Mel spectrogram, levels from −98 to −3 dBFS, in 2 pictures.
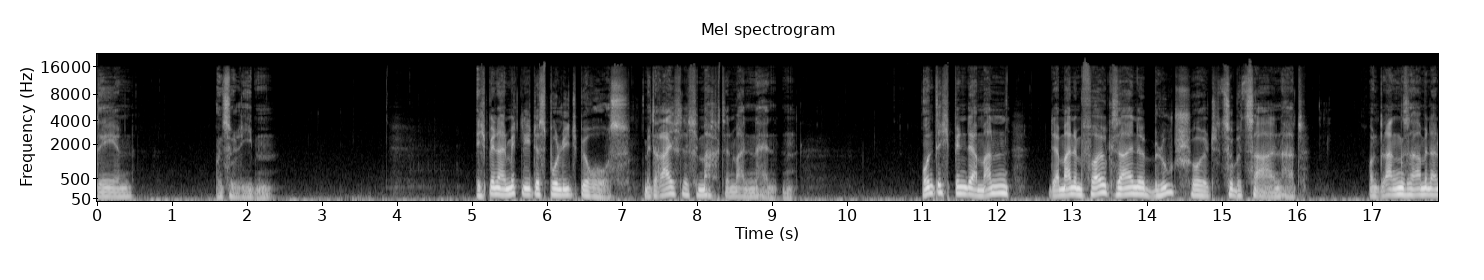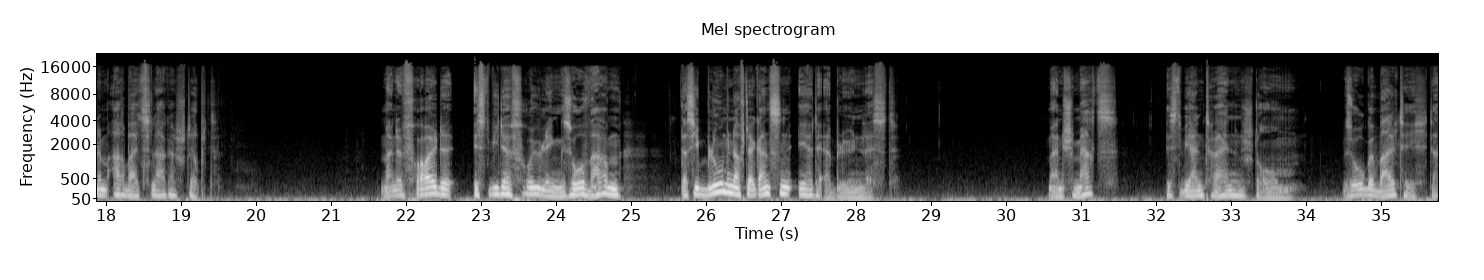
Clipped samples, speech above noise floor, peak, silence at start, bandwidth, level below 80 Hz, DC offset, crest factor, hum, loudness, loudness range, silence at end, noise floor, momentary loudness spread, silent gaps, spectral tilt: under 0.1%; 27 dB; -6 dBFS; 0 s; 17 kHz; -42 dBFS; under 0.1%; 18 dB; none; -24 LUFS; 15 LU; 0 s; -50 dBFS; 16 LU; none; -6.5 dB/octave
